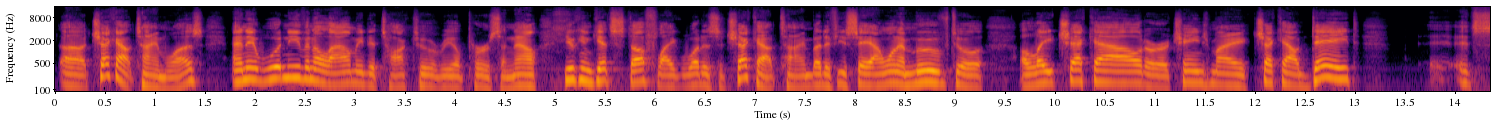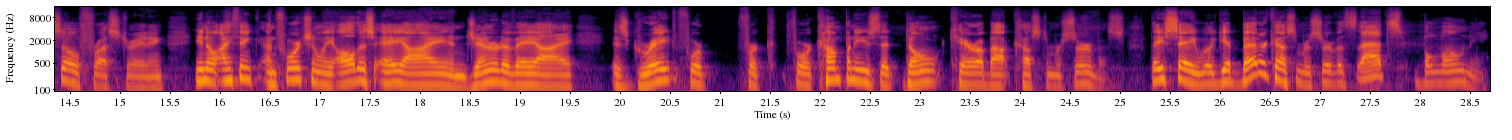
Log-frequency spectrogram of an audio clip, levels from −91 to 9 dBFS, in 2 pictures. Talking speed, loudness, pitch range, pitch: 165 wpm, -20 LUFS, 130-170 Hz, 145 Hz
